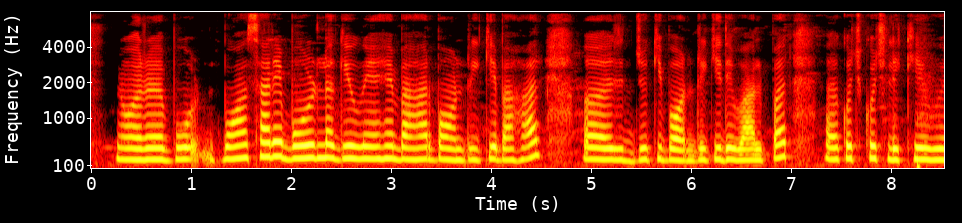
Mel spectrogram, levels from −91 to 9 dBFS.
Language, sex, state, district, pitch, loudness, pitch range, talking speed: Hindi, female, Uttar Pradesh, Etah, 220 Hz, -15 LUFS, 210-235 Hz, 160 wpm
